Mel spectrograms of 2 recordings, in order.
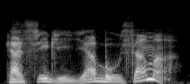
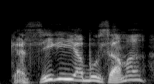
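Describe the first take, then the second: First: Insistent naming of a lord; samurai assertion. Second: Much higher, incredulous question; scornful echo. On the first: Samurai refusing the pilot by naming his lord, insistent. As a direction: state the name as final authority. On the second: Pilot challenging the samurai over whose lord is bigger, scornful. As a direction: throw the name back as a challenge. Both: Acted.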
